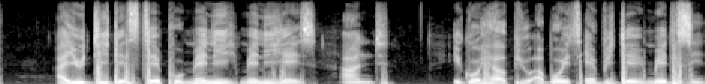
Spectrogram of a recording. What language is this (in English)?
Nigerian Pidgin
